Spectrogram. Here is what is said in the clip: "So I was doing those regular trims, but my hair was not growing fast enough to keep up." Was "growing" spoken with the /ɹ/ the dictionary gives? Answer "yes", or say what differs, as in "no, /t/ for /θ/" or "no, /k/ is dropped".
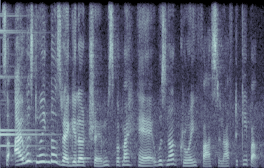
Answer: yes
